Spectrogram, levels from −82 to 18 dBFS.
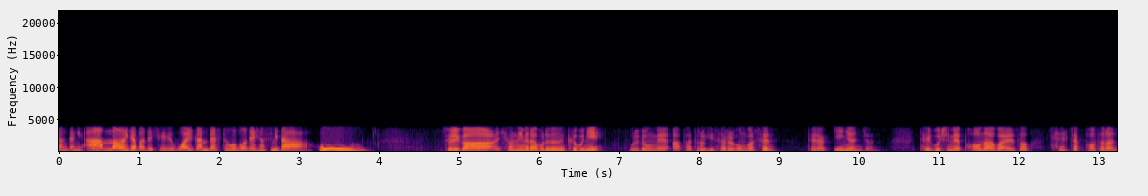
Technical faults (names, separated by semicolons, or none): none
